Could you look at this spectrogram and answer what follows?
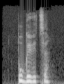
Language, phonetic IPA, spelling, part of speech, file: Russian, [ˈpuɡəvʲɪt͡sə], пуговица, noun, Ru-пуговица.ogg
- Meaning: button (knob or small disc serving as a fastener)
